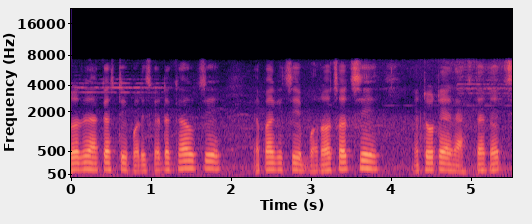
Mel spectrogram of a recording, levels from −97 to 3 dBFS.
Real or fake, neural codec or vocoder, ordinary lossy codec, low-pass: real; none; none; 7.2 kHz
